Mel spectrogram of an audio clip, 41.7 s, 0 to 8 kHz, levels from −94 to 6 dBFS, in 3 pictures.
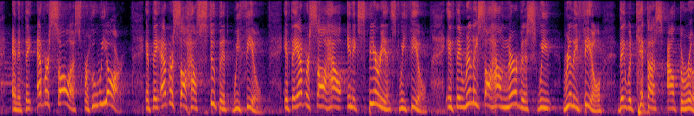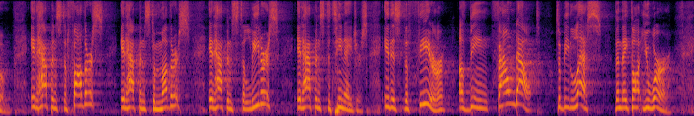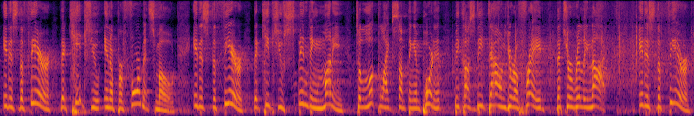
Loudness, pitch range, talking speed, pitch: -18 LUFS, 195-260 Hz, 160 wpm, 225 Hz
